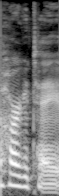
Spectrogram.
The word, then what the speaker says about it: Hargitay: But anyways, And Mariska Hargitay is gonna be the host.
